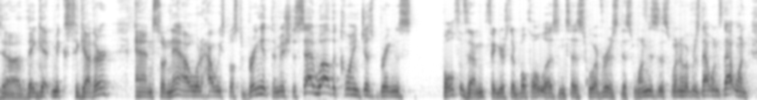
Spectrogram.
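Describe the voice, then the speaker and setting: A rabbi leading a Talmud study lesson in a conversational, joking manner, often checking in with "right?" as he explains. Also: fairly high pitch. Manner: joking, light-hearted. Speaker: rabbi teaching a Talmud class.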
